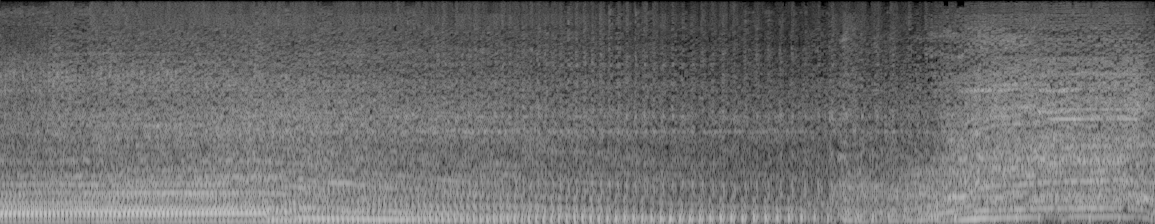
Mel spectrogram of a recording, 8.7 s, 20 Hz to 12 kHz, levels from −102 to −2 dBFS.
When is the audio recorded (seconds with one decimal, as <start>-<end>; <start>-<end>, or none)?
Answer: 6.4-7.0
